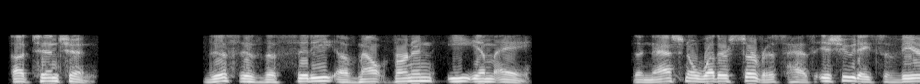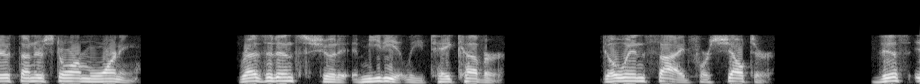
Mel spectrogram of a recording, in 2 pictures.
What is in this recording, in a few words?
thunderstorm warning message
